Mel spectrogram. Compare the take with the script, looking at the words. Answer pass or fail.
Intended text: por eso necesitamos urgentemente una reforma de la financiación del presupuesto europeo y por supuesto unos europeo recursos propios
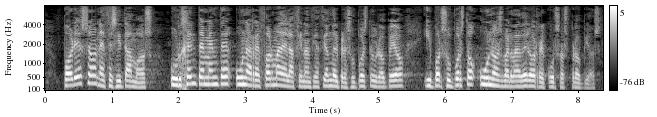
fail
